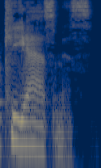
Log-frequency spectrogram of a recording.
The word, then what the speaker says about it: chiasmus: CH is pronounced as K, as in calcus or chiasmus. It's never pronounced as ch.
